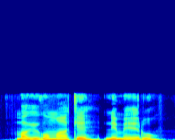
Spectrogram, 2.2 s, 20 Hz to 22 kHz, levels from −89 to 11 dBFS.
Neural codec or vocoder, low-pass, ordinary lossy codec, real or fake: none; 7.2 kHz; none; real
